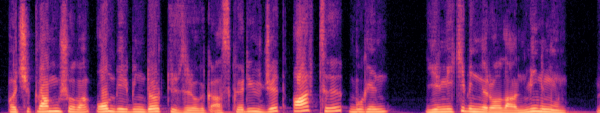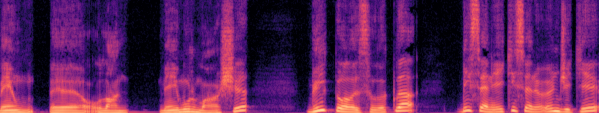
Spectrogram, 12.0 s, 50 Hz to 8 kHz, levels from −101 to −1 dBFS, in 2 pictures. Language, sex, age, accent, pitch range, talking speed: Turkish, male, 60-79, native, 140-195 Hz, 125 wpm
